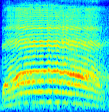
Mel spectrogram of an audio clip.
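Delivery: bleating baa; goat baa. Shown as a demonstration. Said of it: "makes the sound baa".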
